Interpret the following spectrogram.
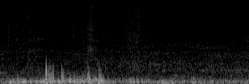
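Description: Low, uneven wind rumble on a phone microphone, with a few footsteps on pavement.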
